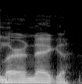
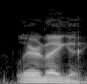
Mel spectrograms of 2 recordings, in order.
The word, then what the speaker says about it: Larrañaga: the road you know, Larinatus, is that how you say it? I think so. Man, that guy's a good coach that goes totally Larrañaga. Larrañaga, yeah.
